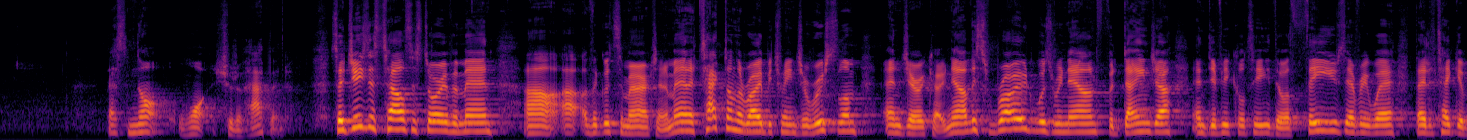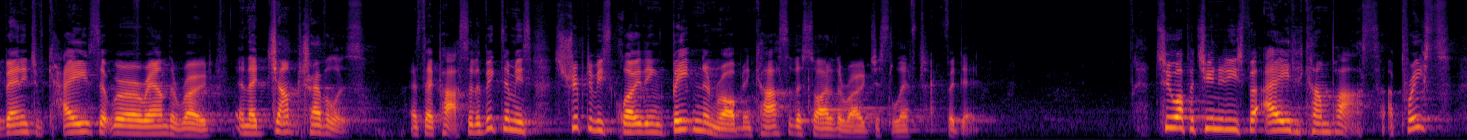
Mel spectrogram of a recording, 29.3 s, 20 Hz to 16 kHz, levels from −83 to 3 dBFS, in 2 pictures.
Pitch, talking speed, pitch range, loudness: 175 Hz, 190 wpm, 155-210 Hz, -24 LUFS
